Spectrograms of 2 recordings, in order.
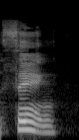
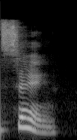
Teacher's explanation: your tongue touches the bottom edge of your top teeth or it might stick out a little bit between your teeth then the air comes out gently it's a voiceless sound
